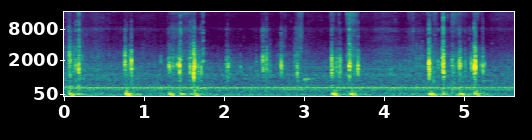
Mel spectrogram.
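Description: An email address is typed on a computer keyboard, with quick bursts of close, clicky keystrokes separated by short pauses and no voice over them.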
